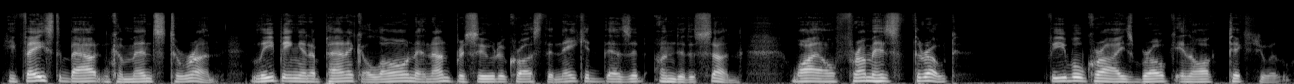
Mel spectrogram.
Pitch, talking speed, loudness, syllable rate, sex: 135 Hz, 135 wpm, -18 LUFS, 4.7 syllables/s, male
